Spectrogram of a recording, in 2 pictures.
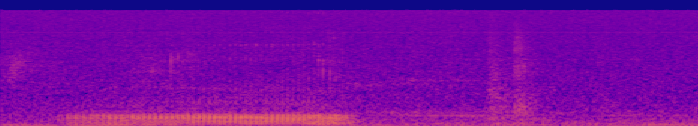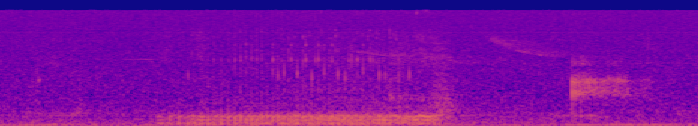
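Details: A sleeping pot-bellied female pet dog snores in two long, rough, rasping breaths of about two seconds each, roughly five seconds apart, followed by a brief higher squeak near the end in a quiet room.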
